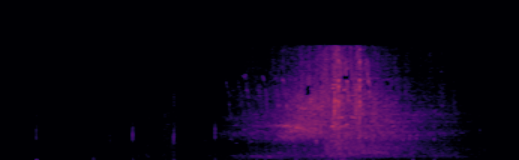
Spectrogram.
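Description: Footsteps echo along a narrow stone corridor.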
